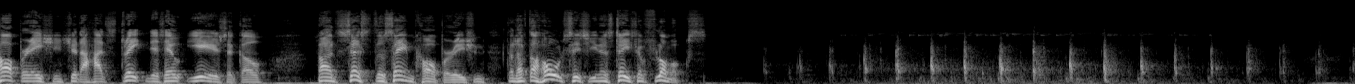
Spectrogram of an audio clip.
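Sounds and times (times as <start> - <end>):
speech: 0.0 - 7.1
horse hooves clip-clopping on a hard street at a brisk walking pace: 7.5 - 13.5.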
